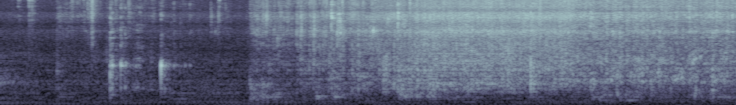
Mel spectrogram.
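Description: Tomato pieces and ginger-garlic paste going into hot mustard oil with frying onions in an iron kadai. A few light knocks, then about two and a half seconds in a loud sizzle starts suddenly and keeps going as a metal spatula stirs.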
